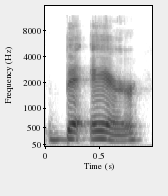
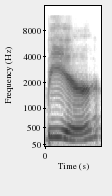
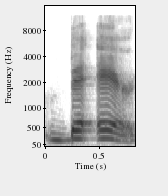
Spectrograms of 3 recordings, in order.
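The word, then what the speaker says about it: באר: the closest definition the Hebrew word is beair not beer I said in the email beair two syllables and the closest thing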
